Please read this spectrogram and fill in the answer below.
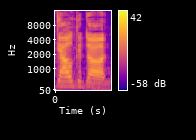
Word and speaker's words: Gal Gadot: Welcome, Rachel, Zegler and Gal Gadot.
